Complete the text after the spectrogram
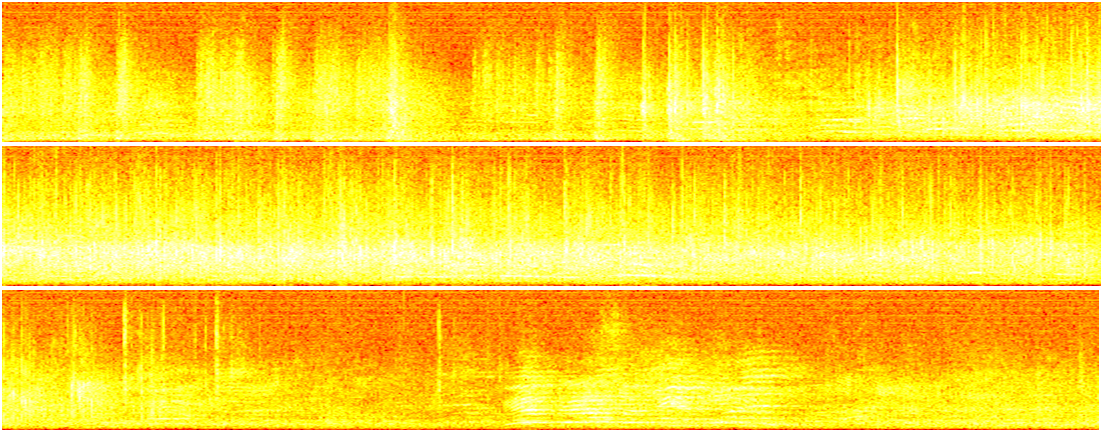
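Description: Children sing together in a large echoing hall.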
